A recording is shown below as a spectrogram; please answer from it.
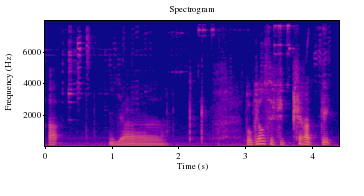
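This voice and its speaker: Speaking slowly and expressively in a lowish voice, a young gaming YouTuber offers casual let's-play commentary. He stumbles through fillers and restarts and talks under his breath while playing, with faint noise in the background.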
